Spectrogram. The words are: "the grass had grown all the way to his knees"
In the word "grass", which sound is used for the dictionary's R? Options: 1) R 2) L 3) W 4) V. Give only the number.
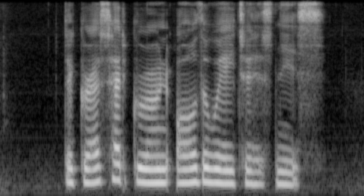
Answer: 1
